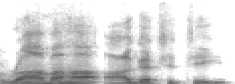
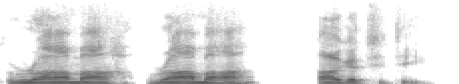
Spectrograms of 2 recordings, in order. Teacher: So then the Sandhi rule makes the Visarga disappear. Nothing else changes. The Visarga just drops. And so Ramaha agachati becomes Rama agachati.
